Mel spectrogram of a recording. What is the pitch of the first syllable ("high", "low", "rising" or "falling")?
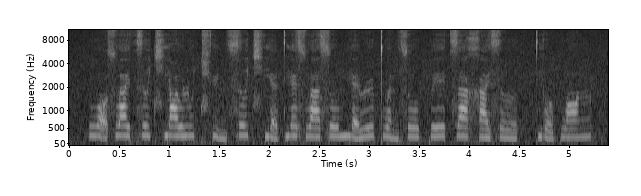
low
